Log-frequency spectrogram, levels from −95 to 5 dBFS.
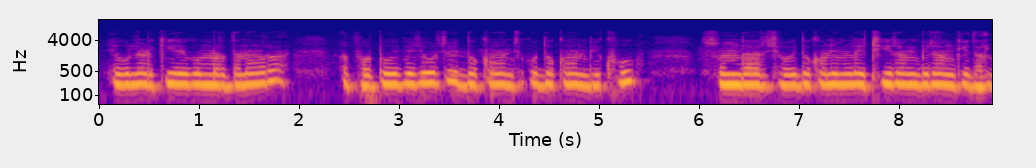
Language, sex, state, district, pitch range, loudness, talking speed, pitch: Angika, male, Bihar, Bhagalpur, 200-225 Hz, -20 LUFS, 140 wpm, 210 Hz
